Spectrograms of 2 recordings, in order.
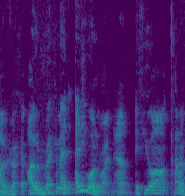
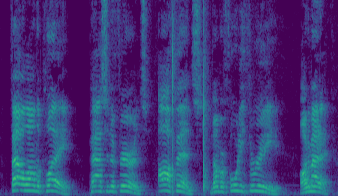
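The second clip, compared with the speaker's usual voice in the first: very loud, high, fake American referee-style accent; 10 semitones higher, 11 dB louder than usual. Asked to announce the call, done in a put-on american official voice. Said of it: "announce that in your uh, American official voice".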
